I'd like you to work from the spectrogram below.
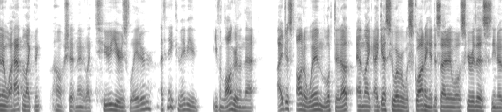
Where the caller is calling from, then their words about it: Nashville, Tennessee, United States; I am calling from Nashville, Tennessee, in the United States.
